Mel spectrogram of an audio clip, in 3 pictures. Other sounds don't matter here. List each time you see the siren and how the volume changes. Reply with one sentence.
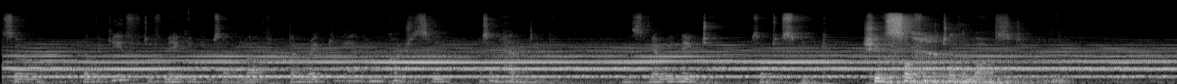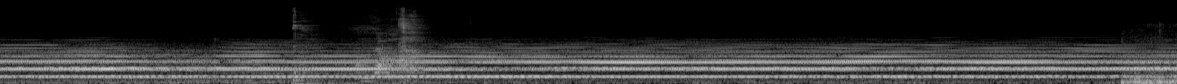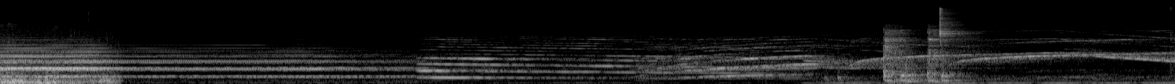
The siren can be heard from 0.0 to 35.2 s, getting quieter.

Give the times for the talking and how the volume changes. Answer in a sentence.
You can hear the talking from 0.0 to 10.2 s, getting louder.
